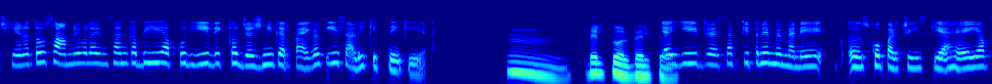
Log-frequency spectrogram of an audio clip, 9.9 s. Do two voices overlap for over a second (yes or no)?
no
